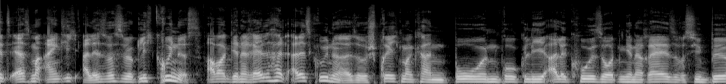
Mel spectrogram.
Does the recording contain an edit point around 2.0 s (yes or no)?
yes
